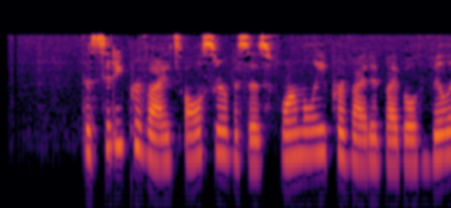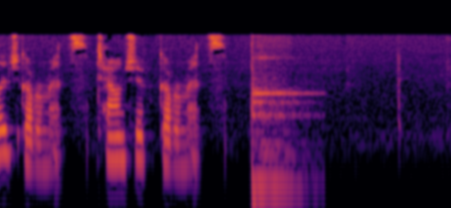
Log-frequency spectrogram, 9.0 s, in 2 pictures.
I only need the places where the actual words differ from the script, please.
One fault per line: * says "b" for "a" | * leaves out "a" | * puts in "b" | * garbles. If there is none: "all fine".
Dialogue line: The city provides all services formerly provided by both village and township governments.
* says "governments" for "and"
